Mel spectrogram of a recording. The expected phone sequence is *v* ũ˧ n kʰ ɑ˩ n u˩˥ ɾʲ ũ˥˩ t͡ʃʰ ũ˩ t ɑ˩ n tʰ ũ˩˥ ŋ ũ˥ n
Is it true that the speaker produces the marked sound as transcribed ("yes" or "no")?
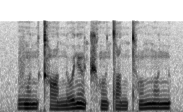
yes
